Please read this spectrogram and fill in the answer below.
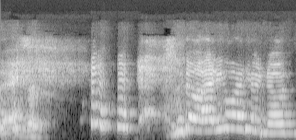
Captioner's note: laughing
